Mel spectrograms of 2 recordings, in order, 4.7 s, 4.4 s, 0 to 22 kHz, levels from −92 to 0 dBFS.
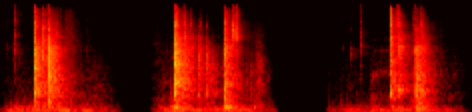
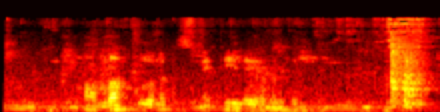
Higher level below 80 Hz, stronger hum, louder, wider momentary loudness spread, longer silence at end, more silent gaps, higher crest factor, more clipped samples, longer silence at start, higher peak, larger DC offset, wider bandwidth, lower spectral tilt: second, -60 dBFS vs -50 dBFS; neither; second, -33 LUFS vs -24 LUFS; second, 13 LU vs 20 LU; first, 0.35 s vs 0 s; first, 1.25-1.50 s, 2.79-3.26 s vs none; first, 32 dB vs 24 dB; neither; about the same, 0.1 s vs 0.05 s; second, -6 dBFS vs -2 dBFS; neither; first, 18 kHz vs 11.5 kHz; second, -1 dB/octave vs -4 dB/octave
